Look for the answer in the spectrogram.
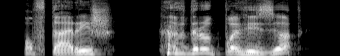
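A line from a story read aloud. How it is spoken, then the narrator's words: Giggling. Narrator (Russian): Миззи хихикнула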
